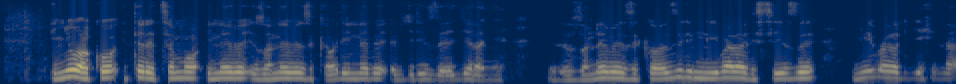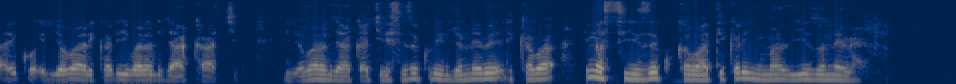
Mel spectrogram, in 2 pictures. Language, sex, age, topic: Kinyarwanda, male, 18-24, finance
